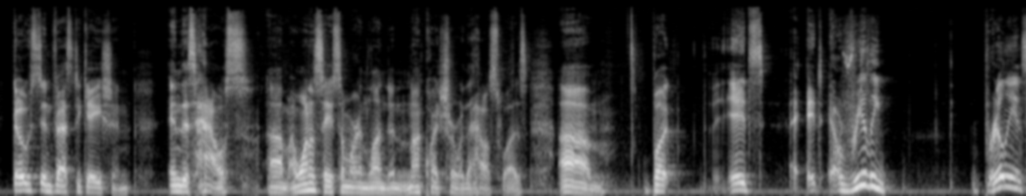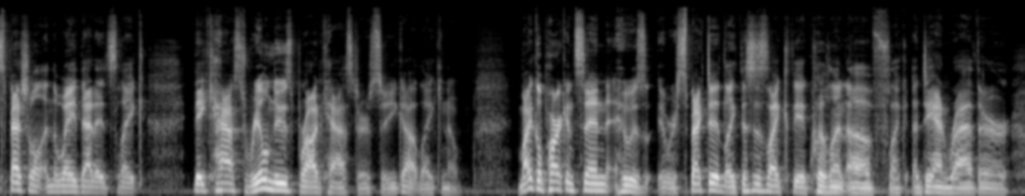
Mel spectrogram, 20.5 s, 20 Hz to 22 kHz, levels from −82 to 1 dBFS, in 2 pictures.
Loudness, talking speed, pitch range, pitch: -17 LUFS, 180 wpm, 100-140 Hz, 120 Hz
